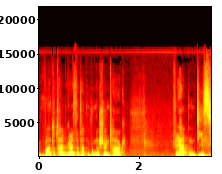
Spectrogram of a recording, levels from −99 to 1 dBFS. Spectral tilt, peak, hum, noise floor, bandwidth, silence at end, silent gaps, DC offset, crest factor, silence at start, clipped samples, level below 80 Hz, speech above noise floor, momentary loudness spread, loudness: -5 dB/octave; -4 dBFS; none; -42 dBFS; 16 kHz; 0 s; none; under 0.1%; 14 dB; 0 s; under 0.1%; -44 dBFS; 24 dB; 20 LU; -18 LUFS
